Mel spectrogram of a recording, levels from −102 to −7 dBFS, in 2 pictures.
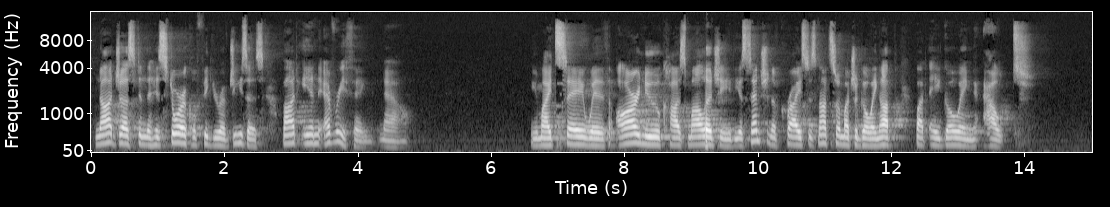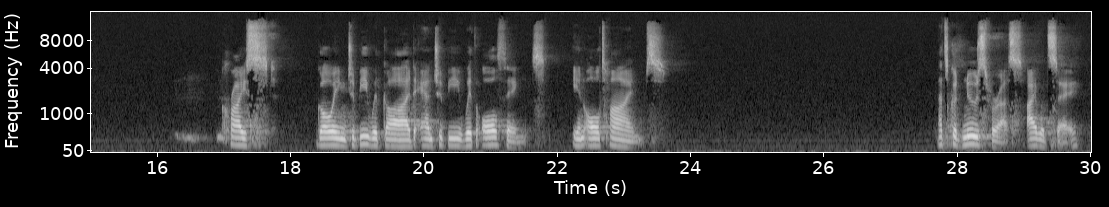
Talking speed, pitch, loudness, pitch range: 115 wpm, 155 Hz, -24 LUFS, 140-170 Hz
